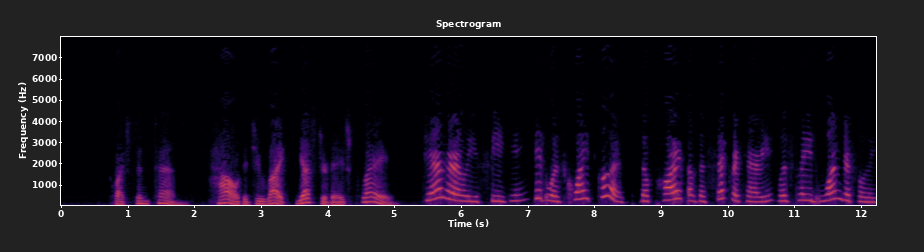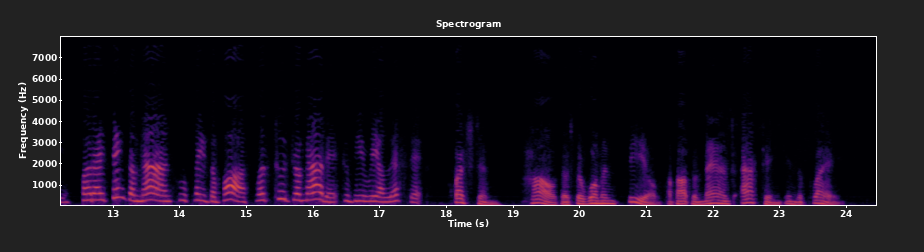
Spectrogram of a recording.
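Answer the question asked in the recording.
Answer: He was too dramatic to be realistic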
